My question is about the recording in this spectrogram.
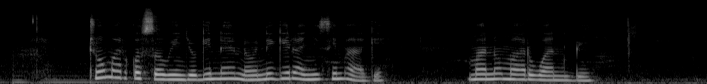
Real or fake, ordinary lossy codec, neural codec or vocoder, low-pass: real; none; none; 14.4 kHz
